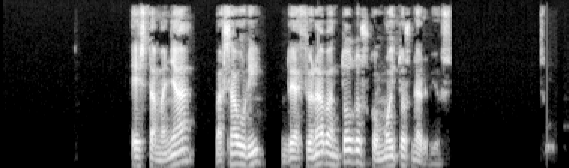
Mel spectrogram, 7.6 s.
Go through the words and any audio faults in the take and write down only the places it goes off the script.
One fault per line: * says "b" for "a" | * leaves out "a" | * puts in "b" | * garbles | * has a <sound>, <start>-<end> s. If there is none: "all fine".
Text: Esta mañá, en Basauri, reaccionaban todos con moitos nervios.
* leaves out "en"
